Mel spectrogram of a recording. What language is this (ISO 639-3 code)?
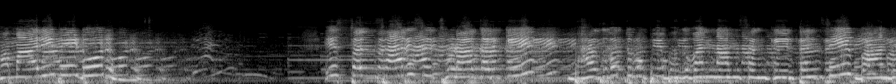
hin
